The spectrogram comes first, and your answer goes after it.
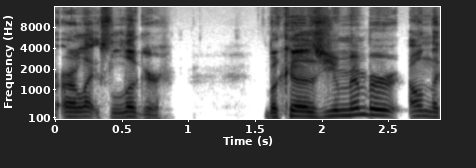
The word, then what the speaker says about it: Luger: But Now, but is this Lex Luger or Lex Luger? Because you remember on the Chiron, they promoted Lex Luger, and it was spelled like sugar with an L.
